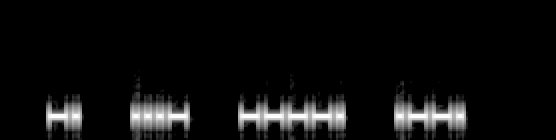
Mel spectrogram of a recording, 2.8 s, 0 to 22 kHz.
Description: Morse code, heard as a keyed tone, about 40 wpm, spaced as for 23 wpm, 700 Hz. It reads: NV9P
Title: USA Call Signs - 3x Character Spacing - 40wpm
